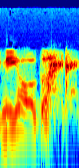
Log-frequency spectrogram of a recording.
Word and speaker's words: Micheál: Stephen and Michael, Micheál, he beat me for that. – Oh, sorry, apologies. – Micheál, yeah, the Irish pronunciation.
